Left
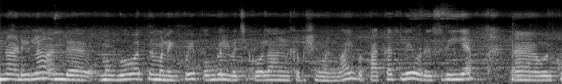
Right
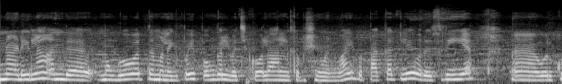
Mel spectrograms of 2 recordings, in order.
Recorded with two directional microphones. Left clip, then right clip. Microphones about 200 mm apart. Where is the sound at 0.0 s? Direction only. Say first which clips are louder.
Right 6 dB; 20° right (ahead or behind).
